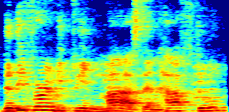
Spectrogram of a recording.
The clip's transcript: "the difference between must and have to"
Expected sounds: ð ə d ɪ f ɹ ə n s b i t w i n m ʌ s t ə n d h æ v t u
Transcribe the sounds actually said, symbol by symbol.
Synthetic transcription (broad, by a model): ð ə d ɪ f ɹ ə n b i t w i n m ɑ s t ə n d h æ f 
